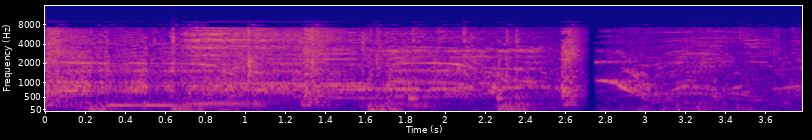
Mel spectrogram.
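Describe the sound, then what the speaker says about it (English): A crowd at an outdoor rally for jobs and justice in Washington, D.C. cheers and shouts loudly, with whoops and voices rising over one another, a brief cut midway, then the cheering continues at a lower level. "let's give her a round of applause"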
